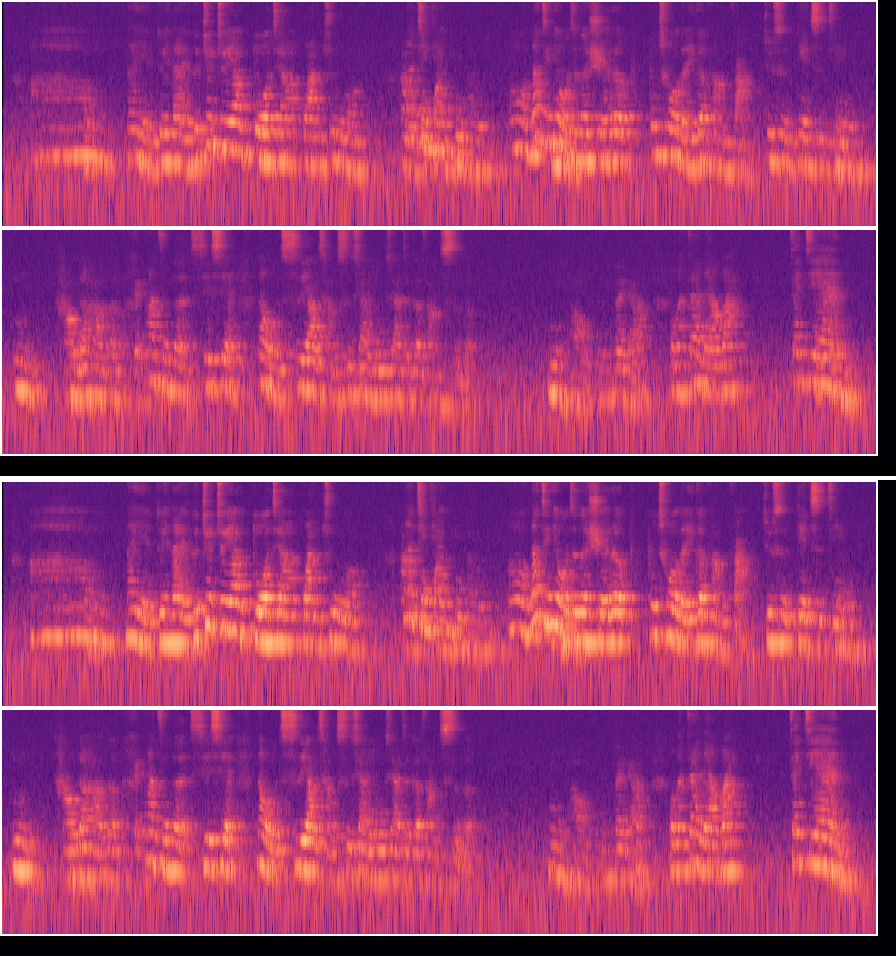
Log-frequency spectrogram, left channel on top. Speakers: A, on the right; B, on the left.
A: 哦，
B: 嗯
A: 那也对，那也对，
B: 嗯
A: 就就要多加关注咯。
B: 啊，
A: 那今天，
B: 多关注他们，
A: 哦，那今天我真的学了不错的一个方法，
B: 嗯
A: 就是电视机。
B: 嗯
A: 嗯，好的好的，
B: 嗯，OK，
A: 那真的谢谢，那我是要尝试下用下这个方式的。
B: 嗯好，我们再聊
A: 好，我们再聊吧，再见。
B: ，OK。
